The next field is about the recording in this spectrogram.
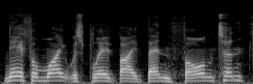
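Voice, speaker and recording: A man's voice: a little high, measured pace, dry recording. A man reminiscing casually on a stream as the creator of an online drama, explaining storylines in an informal, rambling way.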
